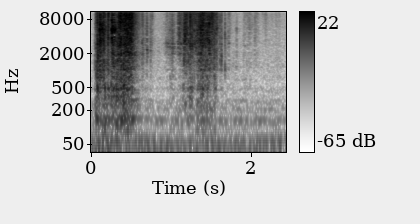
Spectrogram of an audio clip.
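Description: A deck of tarot cards riffle-shuffled by hand: two bursts of rapid riffling, the first at the start lasting about half a second, the second about a second in.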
